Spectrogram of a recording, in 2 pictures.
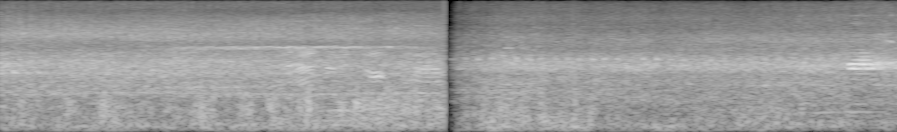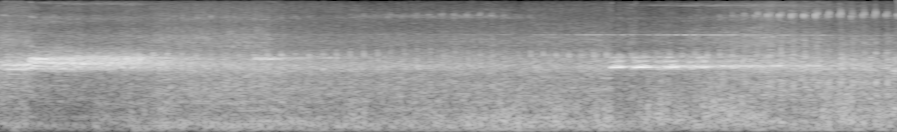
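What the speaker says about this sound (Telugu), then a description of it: "ఈ గల్లీలోనే చాలా ట్రాఫిక్ ఉంది హఫీజ్పేటది" Road traffic in a busy lane in Hafeezpet: a steady, loud wash of engine noise with passing vehicles and a brief horn toot, heard up close with a voice speaking over it.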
